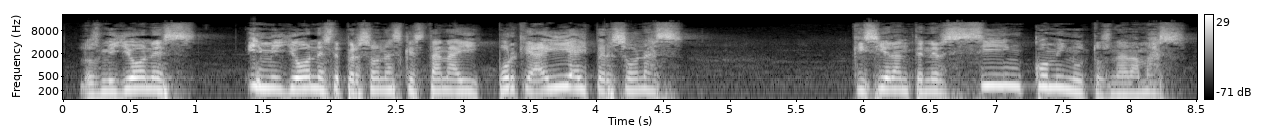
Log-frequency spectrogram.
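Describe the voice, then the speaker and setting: A man preaching a sermon, emphatic, moving from hushed warnings to loud exclamations and repeating phrases. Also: high-pitched.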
